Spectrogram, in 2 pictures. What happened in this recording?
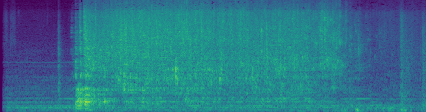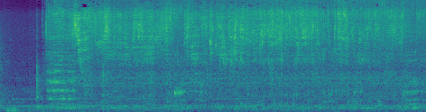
I flushed the toilet. Afterwards, I turned on the bathroom sink tap to wash my hands.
